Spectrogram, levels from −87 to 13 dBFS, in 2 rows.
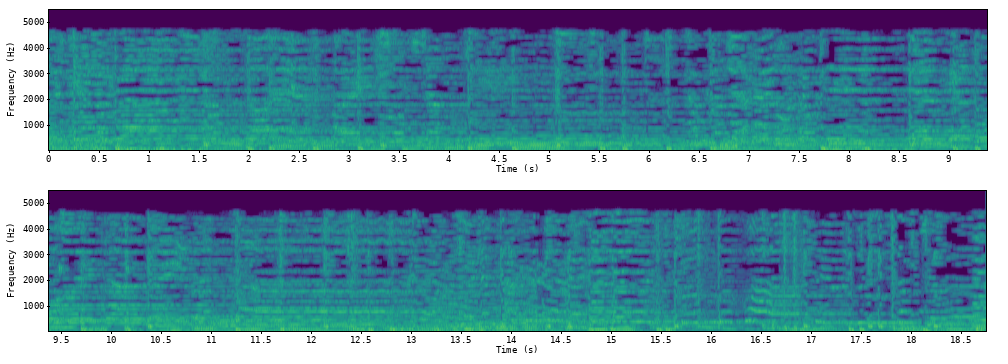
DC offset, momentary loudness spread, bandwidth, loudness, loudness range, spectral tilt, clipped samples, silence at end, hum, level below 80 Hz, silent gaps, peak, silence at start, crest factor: under 0.1%; 3 LU; 5 kHz; -20 LUFS; 1 LU; -8 dB/octave; under 0.1%; 0 s; none; -28 dBFS; none; -4 dBFS; 0 s; 16 dB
